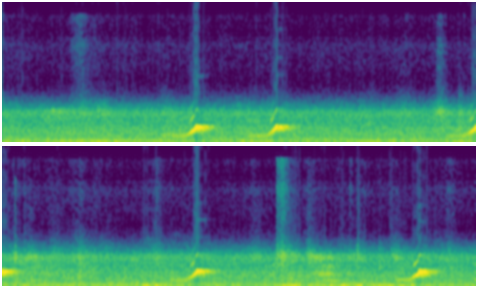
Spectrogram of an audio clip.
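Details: A cockatiel in a happy mood gives five short, rising whistled calls, spaced a second or two apart, over a low background rumble.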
